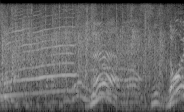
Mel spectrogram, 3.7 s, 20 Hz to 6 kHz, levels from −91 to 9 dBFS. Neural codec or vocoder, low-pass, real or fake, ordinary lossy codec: none; 5.4 kHz; real; AAC, 48 kbps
